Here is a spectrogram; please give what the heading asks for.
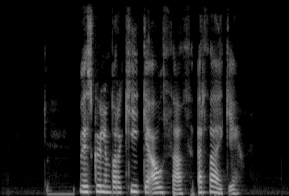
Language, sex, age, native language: Icelandic, female, 20-29, Icelandic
